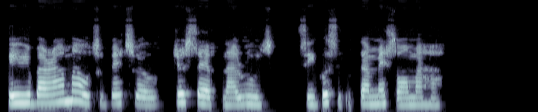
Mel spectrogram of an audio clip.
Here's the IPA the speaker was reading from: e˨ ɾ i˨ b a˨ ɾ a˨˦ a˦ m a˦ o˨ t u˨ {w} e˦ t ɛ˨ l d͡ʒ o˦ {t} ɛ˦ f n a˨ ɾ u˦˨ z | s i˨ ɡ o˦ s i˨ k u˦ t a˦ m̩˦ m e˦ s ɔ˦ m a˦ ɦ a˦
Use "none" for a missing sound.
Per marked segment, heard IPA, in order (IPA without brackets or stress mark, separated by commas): b, s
